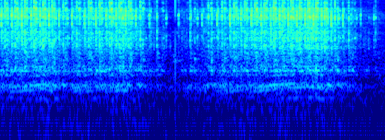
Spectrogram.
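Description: A sewing machine runs steadily along the edge of an embroidered zipper pouch, a close, continuous buzzy whir with slight swells and one short dip, and no voices.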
